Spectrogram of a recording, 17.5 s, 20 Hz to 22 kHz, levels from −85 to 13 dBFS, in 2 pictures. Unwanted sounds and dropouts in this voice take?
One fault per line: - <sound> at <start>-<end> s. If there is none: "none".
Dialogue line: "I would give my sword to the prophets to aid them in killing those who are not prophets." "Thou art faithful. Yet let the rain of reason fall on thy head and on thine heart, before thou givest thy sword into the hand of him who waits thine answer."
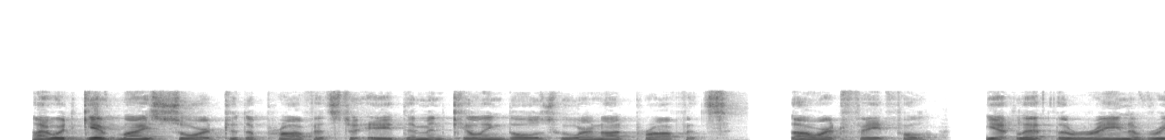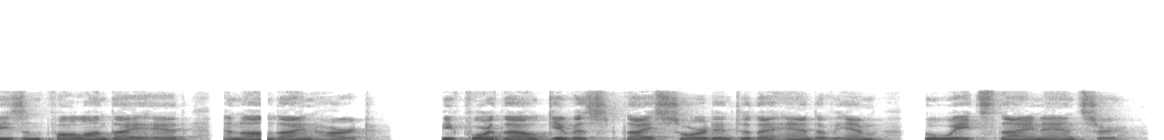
- dropout at 10.7-10.7 s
